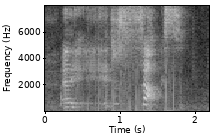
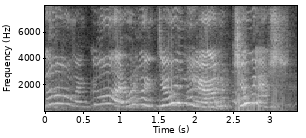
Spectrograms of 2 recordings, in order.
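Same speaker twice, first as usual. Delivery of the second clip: mock despair; 5 semitones higher than usual. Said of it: "You're just like".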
